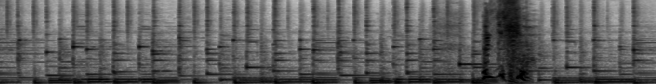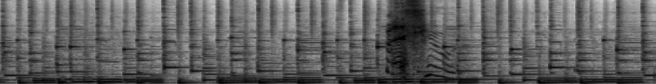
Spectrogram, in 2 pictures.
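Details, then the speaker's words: Male subject: two loud, sharp sneezes about seven seconds apart over added marimba-style music in an edited clip; sneezing. "so this happened when he sneezes and this happens when i"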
